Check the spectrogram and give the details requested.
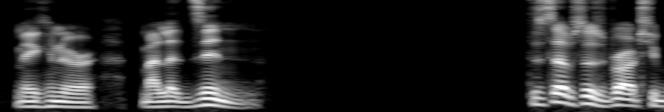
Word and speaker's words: Malintzin: Malintzin. T-Z-I-N. It's got to be Zin.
